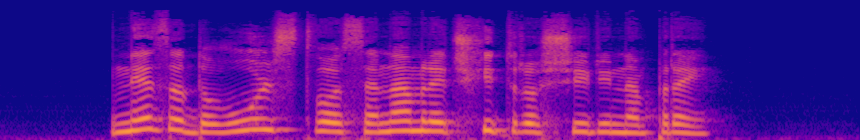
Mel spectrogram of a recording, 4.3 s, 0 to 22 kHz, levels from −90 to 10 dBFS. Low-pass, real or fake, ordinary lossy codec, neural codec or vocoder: 19.8 kHz; fake; MP3, 64 kbps; autoencoder, 48 kHz, 32 numbers a frame, DAC-VAE, trained on Japanese speech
